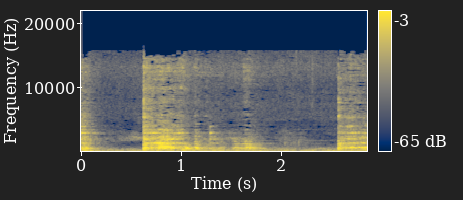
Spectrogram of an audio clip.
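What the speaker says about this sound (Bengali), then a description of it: "এখন বাদামগুলো আমি তেল থেকে তুলে নিচ্ছি" A metal utensil scrapes and clinks against a pan while fried peanuts are lifted out of hot oil, with a faint sizzle underneath and two sharper bursts of stirring noise.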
